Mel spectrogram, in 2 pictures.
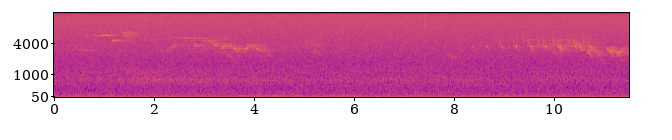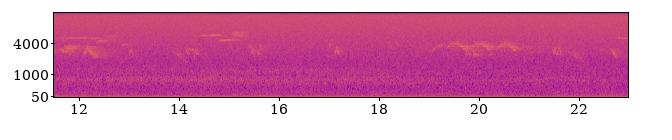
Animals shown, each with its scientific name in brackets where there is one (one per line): Scarlet Tanager (Piranga olivacea)
Black-throated Green Warbler (Setophaga virens)
Veery (Catharus fuscescens)
Ovenbird (Seiurus aurocapilla)
Red-eyed Vireo (Vireo olivaceus)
